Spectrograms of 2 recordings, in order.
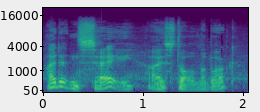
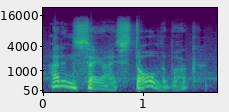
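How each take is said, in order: First: The stress falls on the word say. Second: The stress falls on the word stole. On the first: It was communicated some other way than speaking. "implying that I communicated in a manner other than speaking" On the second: The book was acquired some other way than stealing. "implying that I acquired the book by some other means than stealing"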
